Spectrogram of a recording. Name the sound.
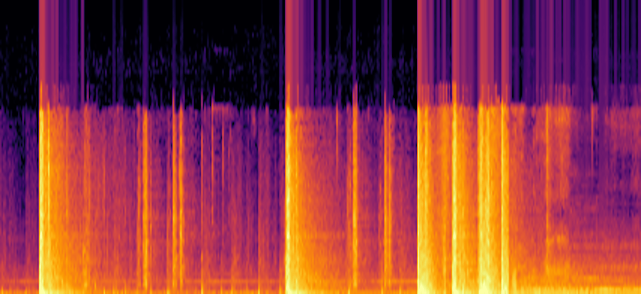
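Springfield rifle gunfire in video game Ghost of Tabor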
